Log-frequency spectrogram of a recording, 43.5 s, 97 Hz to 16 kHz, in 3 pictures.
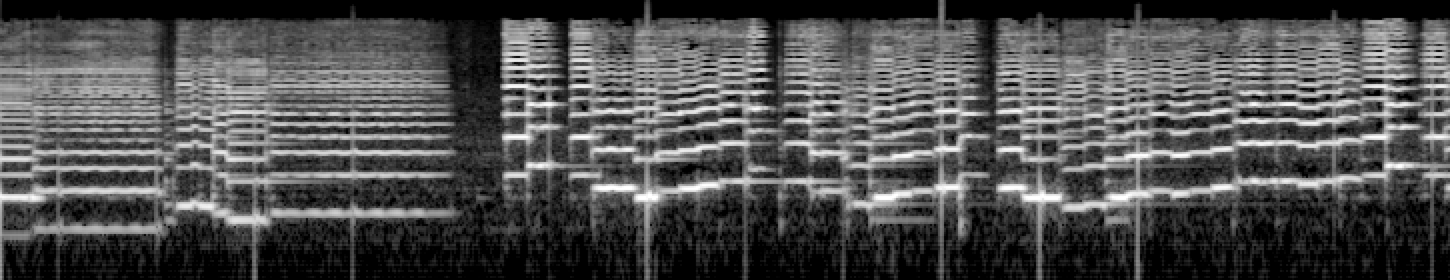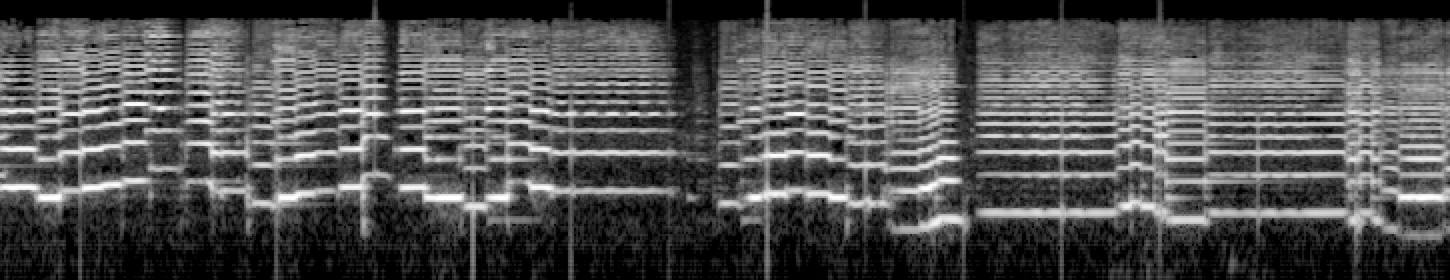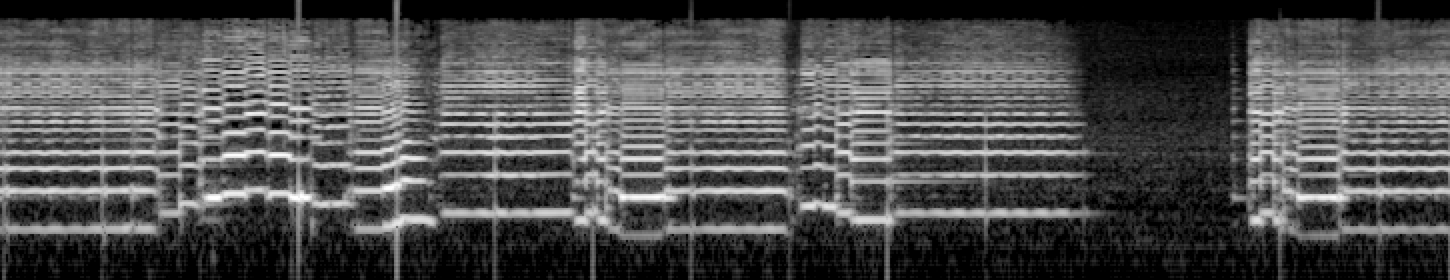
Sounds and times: Violin, fiddle: 0.0 - 40.0, 41.3 - 43.5.

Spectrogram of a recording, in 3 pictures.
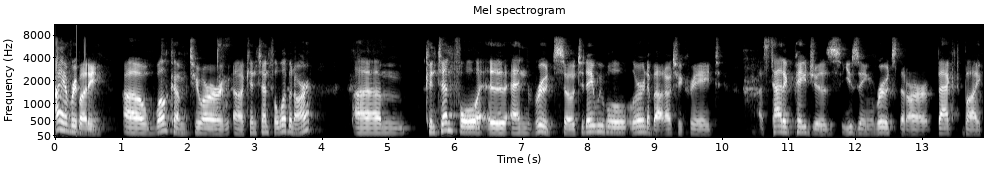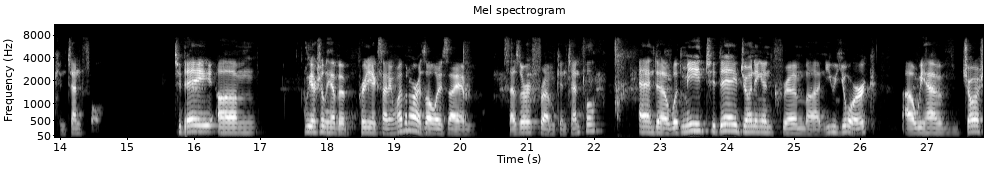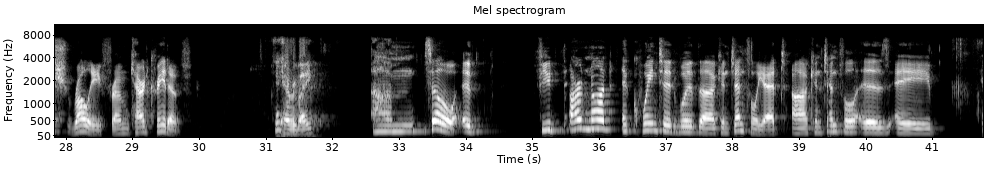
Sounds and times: Speech: 0.0 - 3.9, 4.5 - 14.6, 15.7 - 17.0, 17.7 - 29.8, 31.2 - 31.8, 32.6 - 34.2, 35.1 - 41.0.

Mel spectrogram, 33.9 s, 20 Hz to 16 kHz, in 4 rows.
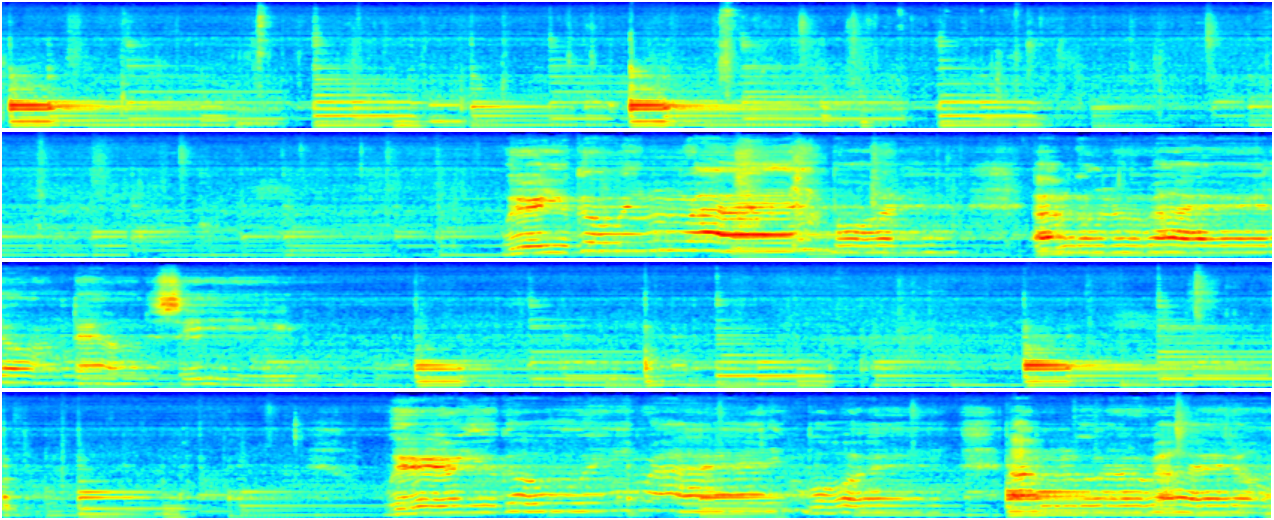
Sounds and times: Guitar: 0.0 - 33.8
Singing: 11.8 - 19.2, 28.0 - 33.8.

